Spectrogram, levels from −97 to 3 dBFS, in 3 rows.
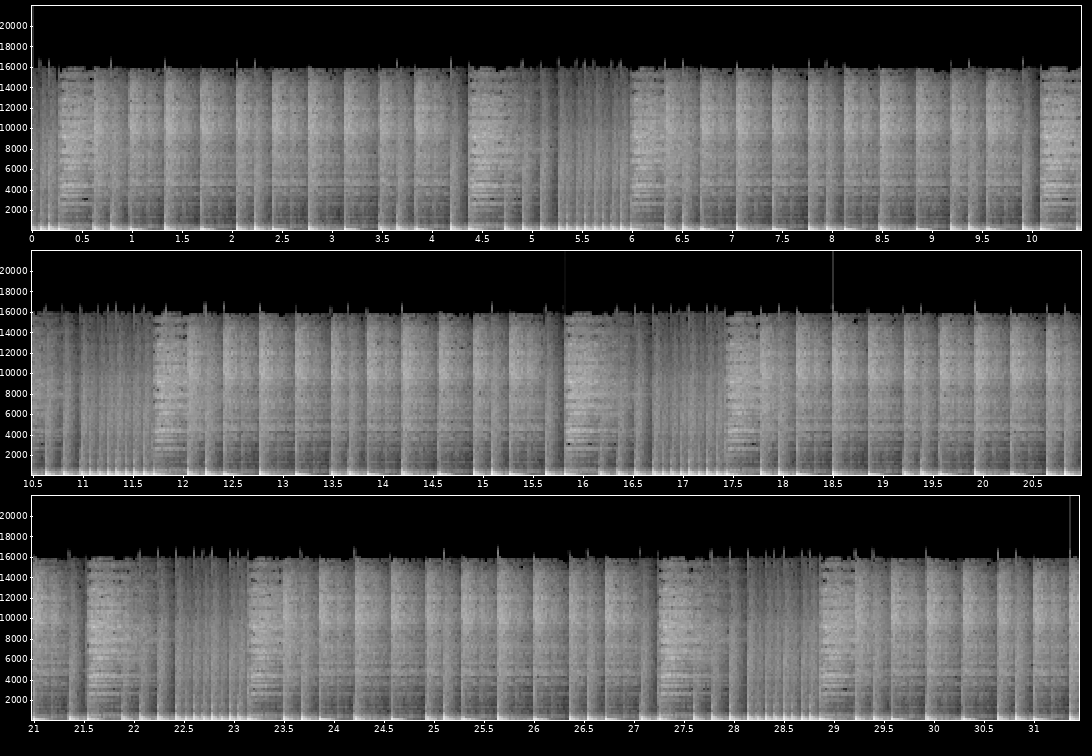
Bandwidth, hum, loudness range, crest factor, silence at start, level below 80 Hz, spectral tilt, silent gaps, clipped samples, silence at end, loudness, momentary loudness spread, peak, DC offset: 16.5 kHz; none; 1 LU; 16 dB; 0 s; -26 dBFS; -5 dB/octave; none; under 0.1%; 0 s; -17 LUFS; 3 LU; 0 dBFS; under 0.1%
